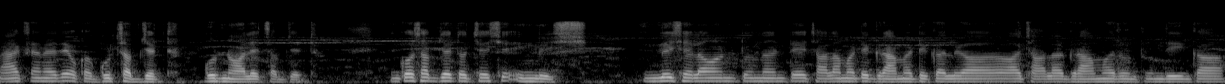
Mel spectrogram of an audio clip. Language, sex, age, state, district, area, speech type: Telugu, male, 18-30, Telangana, Ranga Reddy, urban, spontaneous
